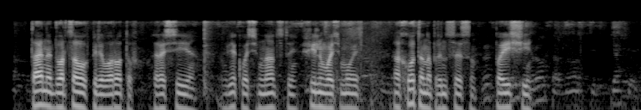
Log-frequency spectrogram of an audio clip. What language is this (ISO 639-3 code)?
rus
